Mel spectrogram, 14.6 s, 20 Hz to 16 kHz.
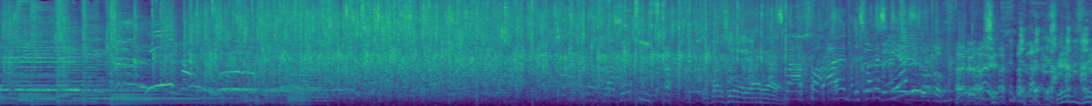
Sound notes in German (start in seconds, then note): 1.4 Applaus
